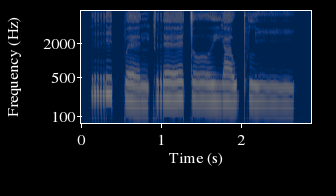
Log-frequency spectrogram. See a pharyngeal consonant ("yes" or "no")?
no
